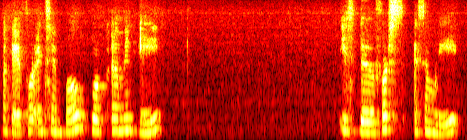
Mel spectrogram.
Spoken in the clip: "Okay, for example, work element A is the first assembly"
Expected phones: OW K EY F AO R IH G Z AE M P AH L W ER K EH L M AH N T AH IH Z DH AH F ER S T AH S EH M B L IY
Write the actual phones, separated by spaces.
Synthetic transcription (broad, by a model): OW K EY F AO R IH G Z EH M P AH L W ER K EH M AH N AH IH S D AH F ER S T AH S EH M B L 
